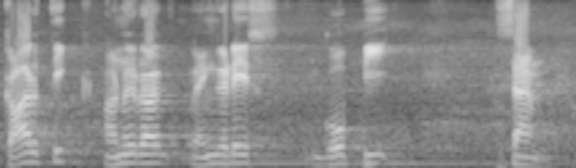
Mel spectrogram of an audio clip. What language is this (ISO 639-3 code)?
tam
